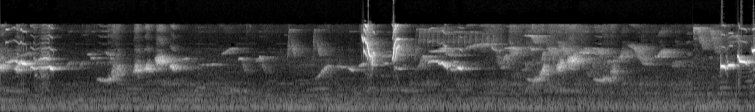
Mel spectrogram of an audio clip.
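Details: Kacer (magpie-robin) master song for stimulating kept birds to sing; scattered varied whistles and squeaky slurred notes spaced by pauses, with a louder harsh burst near the end.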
